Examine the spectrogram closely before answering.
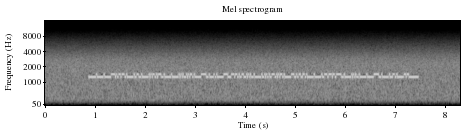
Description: RTTY (50 baud, 170 Hz shift), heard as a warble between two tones, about 1360 Hz centre, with radio static. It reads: WSZYSTKO WYJASNIA TYTUL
